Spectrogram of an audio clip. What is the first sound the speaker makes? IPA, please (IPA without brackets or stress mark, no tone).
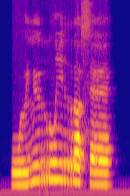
w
